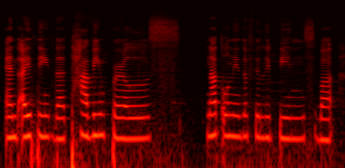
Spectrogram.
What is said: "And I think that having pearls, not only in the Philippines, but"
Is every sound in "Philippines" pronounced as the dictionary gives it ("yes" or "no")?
no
